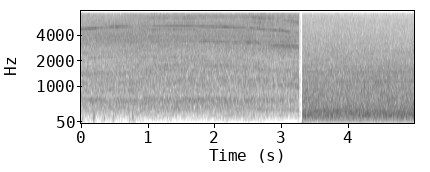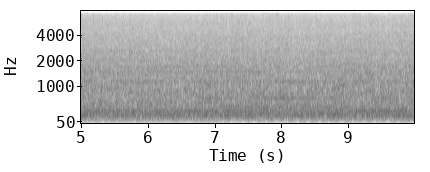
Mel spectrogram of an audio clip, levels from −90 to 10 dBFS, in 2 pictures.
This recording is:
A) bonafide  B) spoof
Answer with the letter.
A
